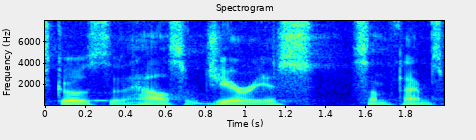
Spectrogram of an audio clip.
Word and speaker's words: Jairus: story where Jesus goes to the house of Jairus sometimes pronounced Jiraiya's and his daughter is sick when Jesus first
